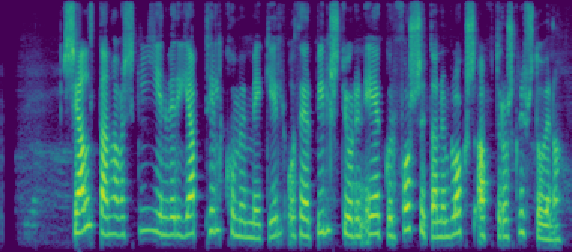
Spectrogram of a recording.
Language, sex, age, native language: Icelandic, male, 30-39, Icelandic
